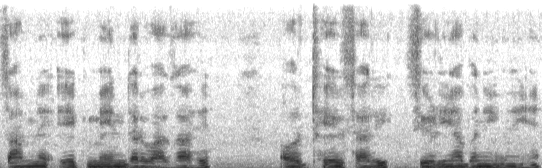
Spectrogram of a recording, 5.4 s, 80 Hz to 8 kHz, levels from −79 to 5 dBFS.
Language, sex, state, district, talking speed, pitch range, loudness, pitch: Hindi, male, Uttar Pradesh, Lucknow, 130 wpm, 85-95 Hz, -15 LUFS, 90 Hz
